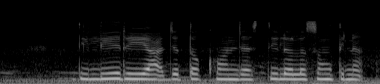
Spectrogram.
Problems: background sounds at intervals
